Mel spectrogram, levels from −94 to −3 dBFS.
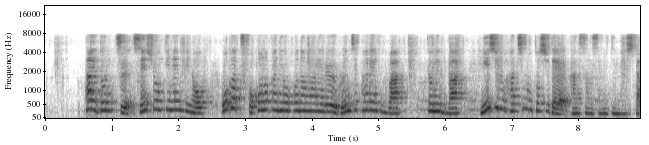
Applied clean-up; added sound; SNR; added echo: neural separator model SepFormer DNS4.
